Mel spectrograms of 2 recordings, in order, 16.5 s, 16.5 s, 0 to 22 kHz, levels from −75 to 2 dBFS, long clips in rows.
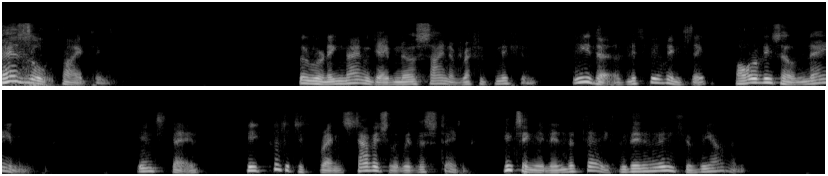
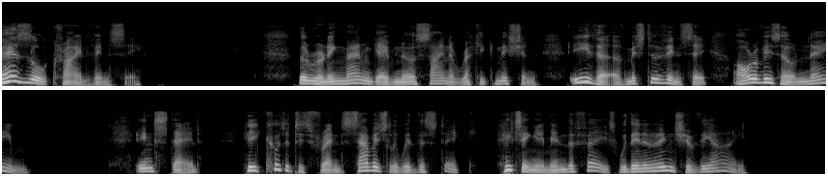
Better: second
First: noise reduction (neural mask model DeepFilterNet 3)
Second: none

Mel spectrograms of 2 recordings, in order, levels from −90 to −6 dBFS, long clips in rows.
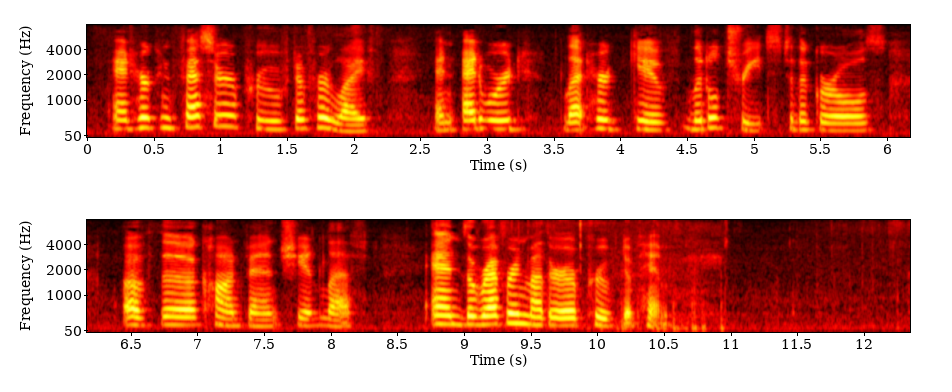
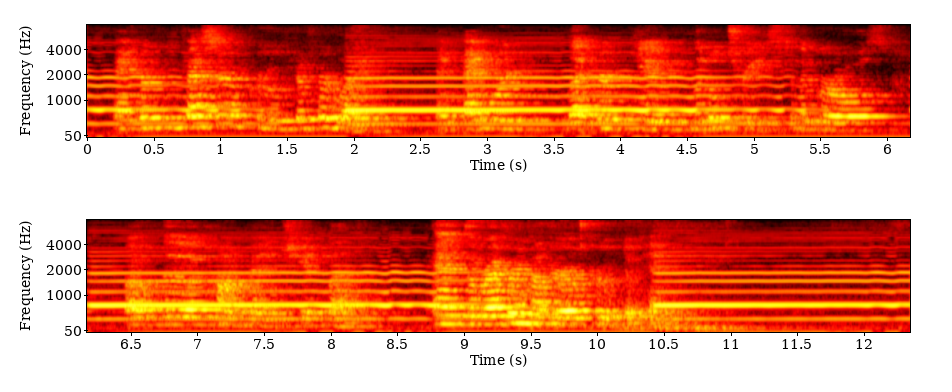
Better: first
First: none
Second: background sound (Wind instrument, woodwind instrument); as loud as the speech // room echo; dies away in 1.2 s

